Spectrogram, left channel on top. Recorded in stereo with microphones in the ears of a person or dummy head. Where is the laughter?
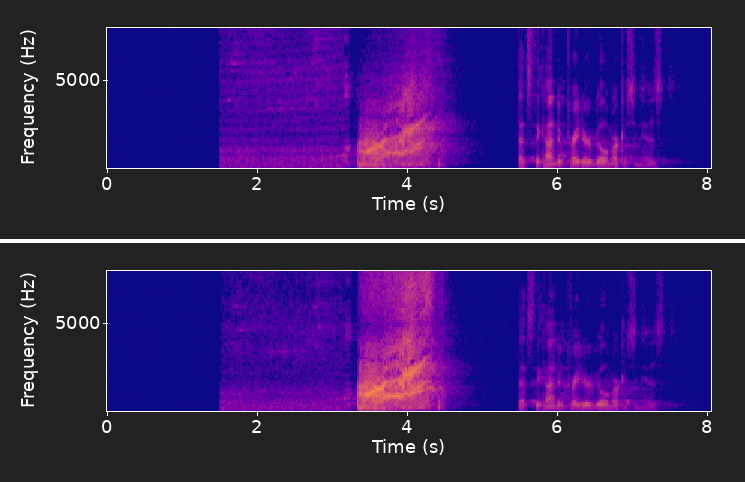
75° left (ahead or behind), 4 m.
